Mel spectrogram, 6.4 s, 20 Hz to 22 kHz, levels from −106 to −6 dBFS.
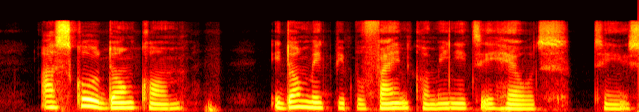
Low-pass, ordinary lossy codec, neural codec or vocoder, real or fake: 9.9 kHz; none; vocoder, 22.05 kHz, 80 mel bands, WaveNeXt; fake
